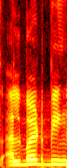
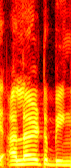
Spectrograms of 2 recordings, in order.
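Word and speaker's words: Alert Being: उसके बाद अल्बर्ट बीइंग awards, अल्बर्ट बीइंग awards में AR रहमान को पुरस्कार मिला है, बायोकॉन फाउंडेशन के द्वारा दिया जाता है। एक्चुअली ये अलर्ट बिंग है, अल्बर्ट बिंग नहीं है,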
